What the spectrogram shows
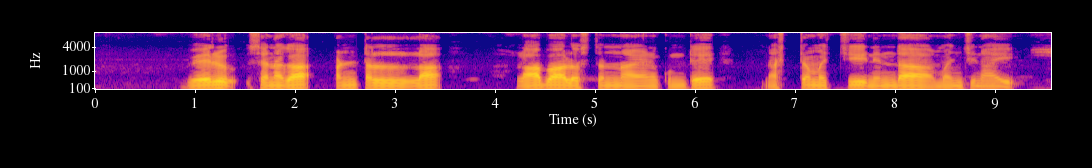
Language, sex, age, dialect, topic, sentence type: Telugu, male, 56-60, Southern, agriculture, statement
